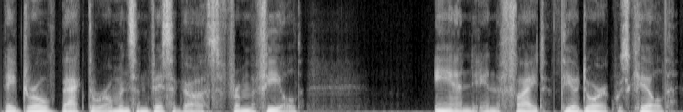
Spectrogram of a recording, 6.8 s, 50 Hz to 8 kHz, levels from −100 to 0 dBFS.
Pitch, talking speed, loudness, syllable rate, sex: 105 Hz, 150 wpm, -18 LUFS, 4.4 syllables/s, male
